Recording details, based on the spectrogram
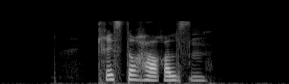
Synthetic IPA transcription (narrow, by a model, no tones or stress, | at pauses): kʰʁɪst̪ɔhɑʁɑlsn̩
